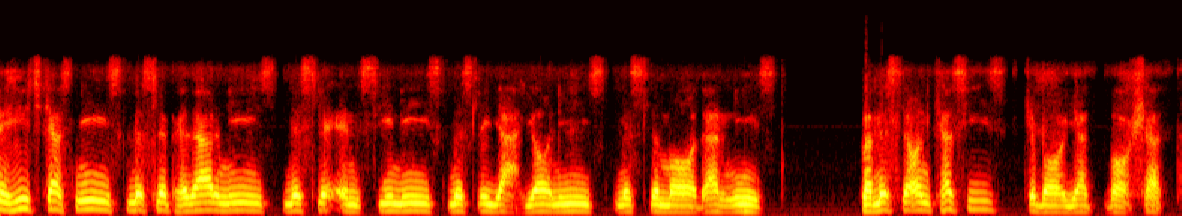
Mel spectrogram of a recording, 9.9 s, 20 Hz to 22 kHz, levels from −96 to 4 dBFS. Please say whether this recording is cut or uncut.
uncut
